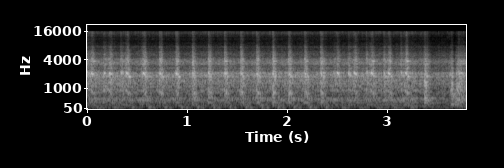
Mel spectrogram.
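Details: Bajaj BS6 LPG auto-rickshaw with the gas injector unbolted and held aside: sharp, even firing pulses of about three a second settle straight into idle. It won't start with the injector fitted, so the injector is faulty.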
